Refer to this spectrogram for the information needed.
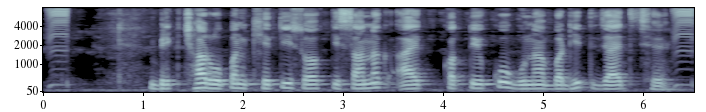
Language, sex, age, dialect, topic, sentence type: Maithili, male, 18-24, Southern/Standard, agriculture, statement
